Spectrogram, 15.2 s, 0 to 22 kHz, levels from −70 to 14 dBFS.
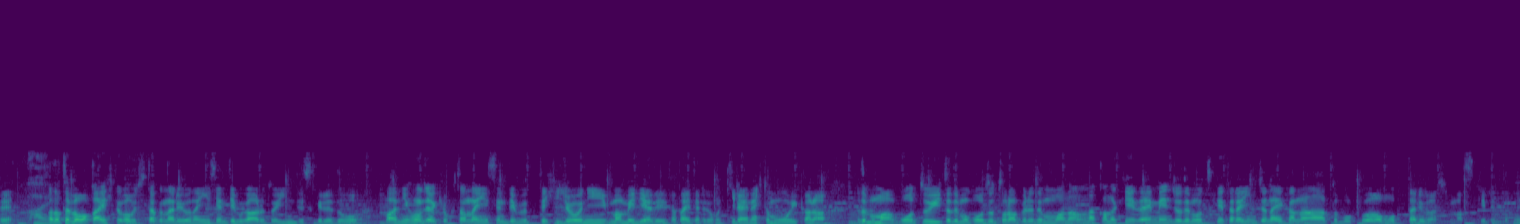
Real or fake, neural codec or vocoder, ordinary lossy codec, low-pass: real; none; none; 7.2 kHz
